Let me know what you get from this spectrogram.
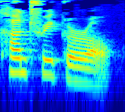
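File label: "country girl", English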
